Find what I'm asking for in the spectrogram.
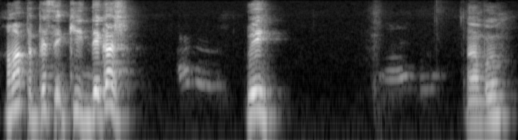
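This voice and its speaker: On a livestream, a Cameroonian woman launches into a heated rant, scolding and mocking her rivals and repeating herself often. She talks slowly, and her medium-pitched voice has a slightly bright quality.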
